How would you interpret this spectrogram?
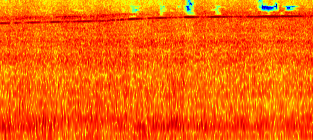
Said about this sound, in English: Makes the dyno do a burnout. Oh, shit. That one's pretty boring, the diesel truck. But that's a record.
